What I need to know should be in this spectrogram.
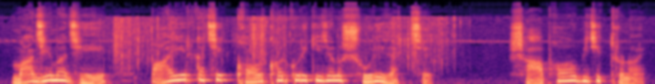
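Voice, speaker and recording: A man narrating a suspenseful horror story in a dramatic, deliberate manner. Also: mid-range voice, dark tone, breathy edge.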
